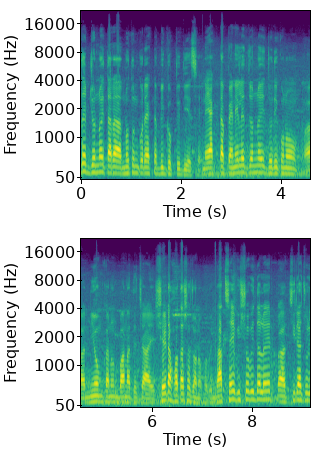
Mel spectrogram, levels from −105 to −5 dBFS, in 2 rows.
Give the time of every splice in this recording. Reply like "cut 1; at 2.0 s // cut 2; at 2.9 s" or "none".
cut 1; at 2.4 s // cut 2; at 6.1 s // cut 3; at 7.2 s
